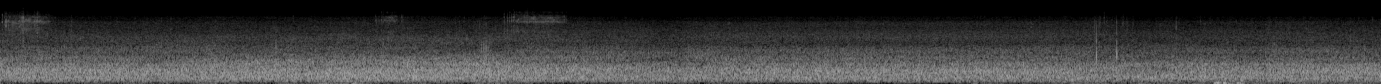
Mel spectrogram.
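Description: River water rushing steadily around the angler, an even flowing noise with no breaks.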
